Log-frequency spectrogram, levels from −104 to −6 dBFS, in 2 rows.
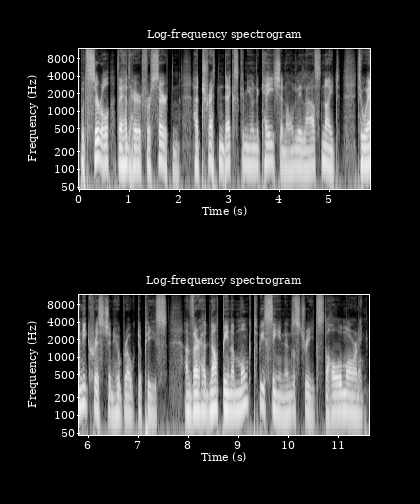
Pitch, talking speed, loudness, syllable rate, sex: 115 Hz, 185 wpm, -20 LUFS, 5.1 syllables/s, male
